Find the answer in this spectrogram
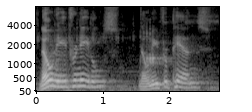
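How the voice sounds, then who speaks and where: On a theatre stage, a man performs a rhymed narrative ballad like a storyteller, his delivery dramatic, folksy and emphatic. His voice is high, sing-song, a little slow and warm in tone. The noisy live recording carries hall reverb.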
